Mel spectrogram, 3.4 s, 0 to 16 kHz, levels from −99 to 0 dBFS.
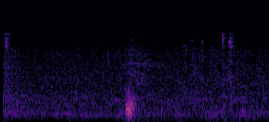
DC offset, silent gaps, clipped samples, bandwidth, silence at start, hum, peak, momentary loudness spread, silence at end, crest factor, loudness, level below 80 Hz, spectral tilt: under 0.1%; none; under 0.1%; 7.6 kHz; 0.05 s; none; -42 dBFS; 8 LU; 0 s; 24 dB; -64 LUFS; under -90 dBFS; -4 dB/octave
